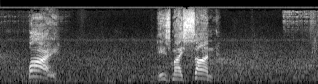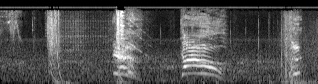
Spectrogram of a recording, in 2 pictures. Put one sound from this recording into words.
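A young man talks close to a microphone.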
